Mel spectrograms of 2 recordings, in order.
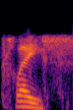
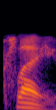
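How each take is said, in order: First: The word ends with a clear S sound. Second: The word ends on the vowel, no S. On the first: The speaker calls it right. "you must say place" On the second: The speaker calls it wrong. "not play"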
